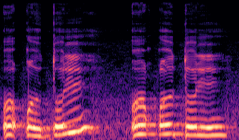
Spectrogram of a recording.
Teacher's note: قاف حروف قلقلہ میں سے ساکن حالت میں کلمے کے درمیان میں آ رہا ہے، تو یہاں قلقلہ صغریٰ ہوگا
